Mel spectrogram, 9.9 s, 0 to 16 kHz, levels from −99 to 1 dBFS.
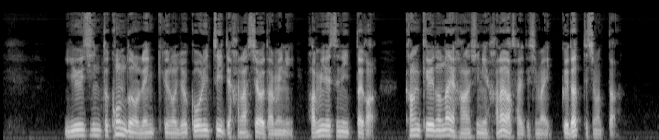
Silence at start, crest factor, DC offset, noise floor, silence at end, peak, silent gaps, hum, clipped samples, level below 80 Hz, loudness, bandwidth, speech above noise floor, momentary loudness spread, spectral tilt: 0.95 s; 20 dB; under 0.1%; -72 dBFS; 0.65 s; -4 dBFS; none; none; under 0.1%; -54 dBFS; -24 LUFS; 11.5 kHz; 49 dB; 9 LU; -5 dB/octave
